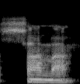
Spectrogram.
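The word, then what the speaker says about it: שנה: Terus ada sin dikasih kamat, nun dikasih kamat. Dia bacanya syin dikasih kamat sa, nun dikasih kamat na. Jadi tambah he jadi bacanya sana.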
